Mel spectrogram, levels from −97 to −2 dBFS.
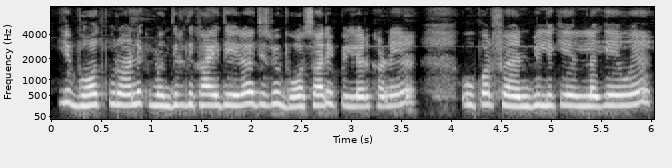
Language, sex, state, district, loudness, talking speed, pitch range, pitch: Hindi, female, Punjab, Pathankot, -14 LUFS, 220 wpm, 250-275 Hz, 255 Hz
